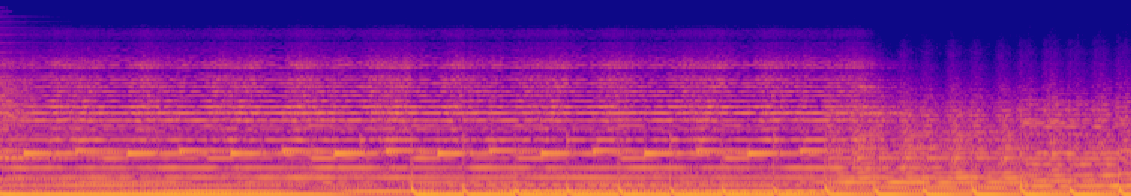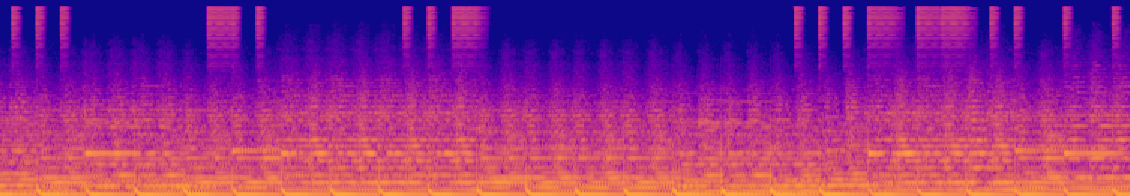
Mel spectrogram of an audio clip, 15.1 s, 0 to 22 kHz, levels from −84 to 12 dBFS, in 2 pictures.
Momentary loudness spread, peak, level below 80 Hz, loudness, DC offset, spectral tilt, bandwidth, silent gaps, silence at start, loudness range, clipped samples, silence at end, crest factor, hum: 1 LU; -2 dBFS; -14 dBFS; -13 LUFS; under 0.1%; -6.5 dB/octave; 19.5 kHz; none; 0 s; 0 LU; under 0.1%; 0 s; 10 dB; none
